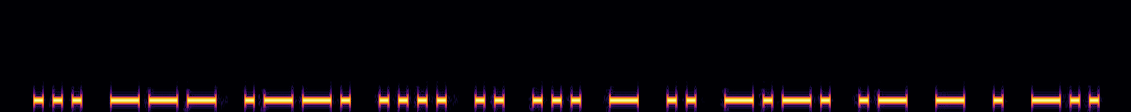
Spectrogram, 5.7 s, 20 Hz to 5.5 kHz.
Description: Morse code, heard as a keyed tone, about 25 wpm, 600 Hz. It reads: SOPHISTICATED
